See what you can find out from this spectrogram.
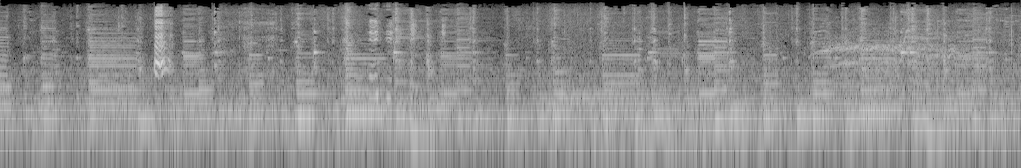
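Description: A horse whinnies loudly, with a sharp neigh early on, while hooves clip-clop steadily underneath through a busy, continuous outdoor bed of sound.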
